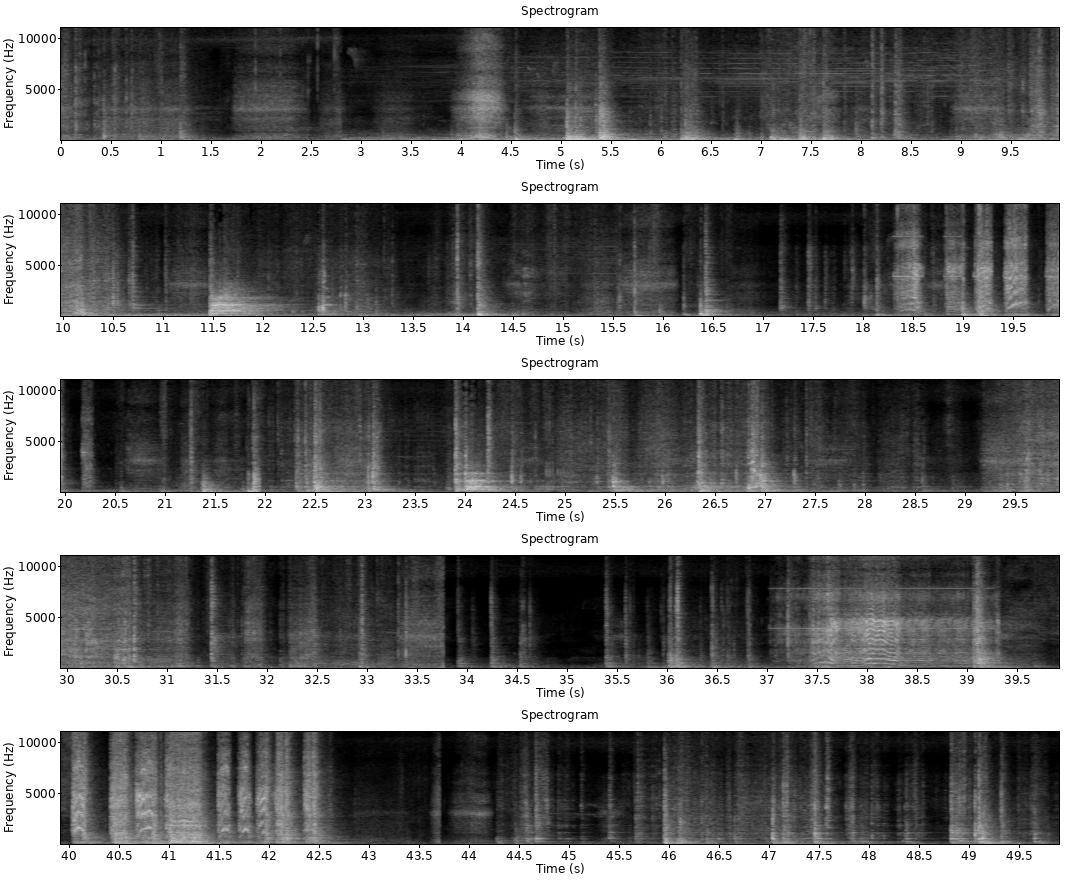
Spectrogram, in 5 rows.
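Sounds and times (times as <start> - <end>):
scraping: 18.3 - 20.4, 37.0 - 42.5.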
